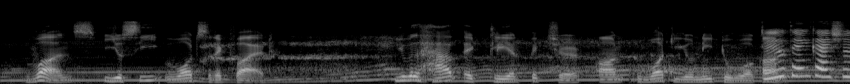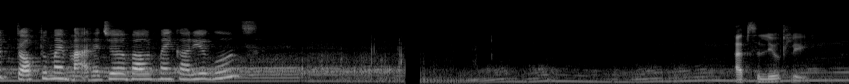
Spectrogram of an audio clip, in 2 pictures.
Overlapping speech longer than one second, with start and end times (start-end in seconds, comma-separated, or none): none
